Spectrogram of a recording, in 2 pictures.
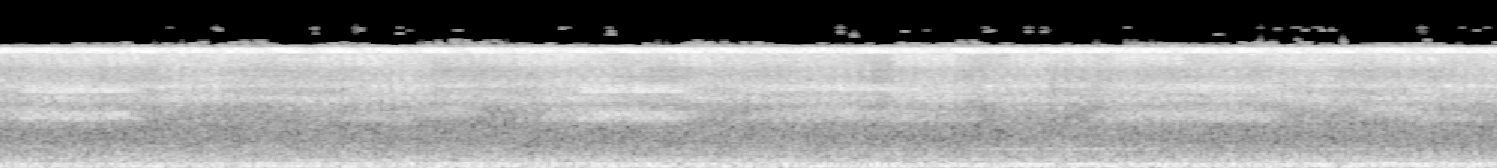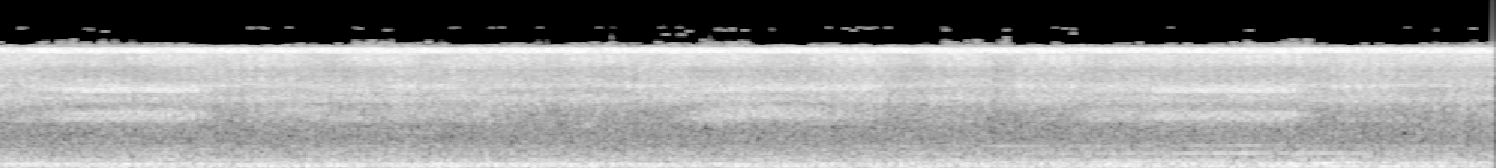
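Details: A dusk chorus of male cicadas in Georgia, USA, calling to attract females on a summer night: a constant, piercing hiss. Deeper pulsing calls from another creature swell and recede roughly every three to four seconds beneath it.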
